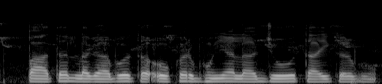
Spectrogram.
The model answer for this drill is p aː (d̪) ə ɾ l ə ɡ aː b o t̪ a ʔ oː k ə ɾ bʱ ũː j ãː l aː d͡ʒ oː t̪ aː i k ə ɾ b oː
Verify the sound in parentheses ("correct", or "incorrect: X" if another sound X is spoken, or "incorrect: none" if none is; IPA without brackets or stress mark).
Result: incorrect: t̪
